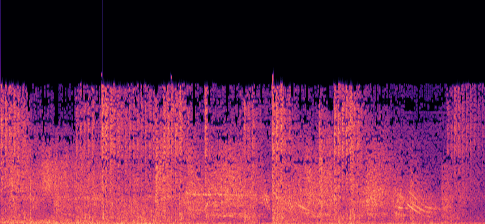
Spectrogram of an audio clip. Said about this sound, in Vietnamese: Trên đường rút lui, chúng càng thêm hoảng hốt khi nghe tiếng súng đổ vang trời cùng với tiếng la.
